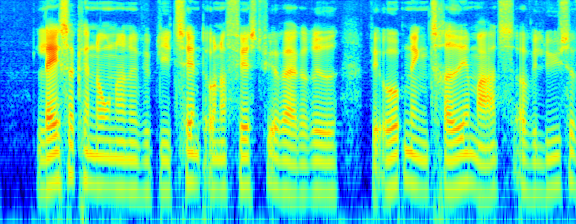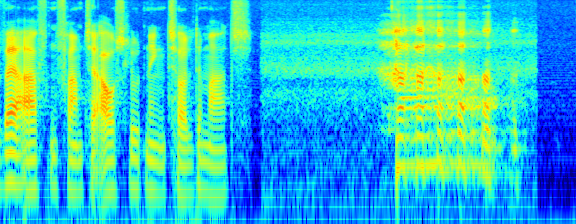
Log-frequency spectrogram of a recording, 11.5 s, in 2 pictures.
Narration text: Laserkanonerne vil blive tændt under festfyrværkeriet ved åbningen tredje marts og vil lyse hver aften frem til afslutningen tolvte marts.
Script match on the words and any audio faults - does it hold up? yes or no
no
